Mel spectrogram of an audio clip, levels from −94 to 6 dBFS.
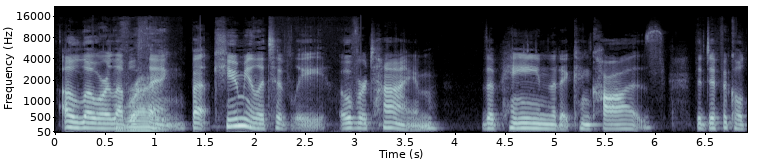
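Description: From 3.05 s to 6.41 s the speech turns dull and muffled: de-emphasis applied wrongly. A treble cut meant to reverse pre-emphasis has either hit audio that never had that boost or been applied twice, so the response rolls off smoothly to about 11 dB down at 10 kHz.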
